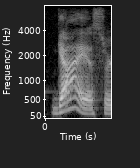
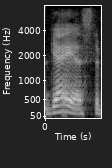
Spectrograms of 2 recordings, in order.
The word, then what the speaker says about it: Gaius: For instance, at the very beginning, he talks about Gaius, or Gaius, depending on how you want to pronounce it.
